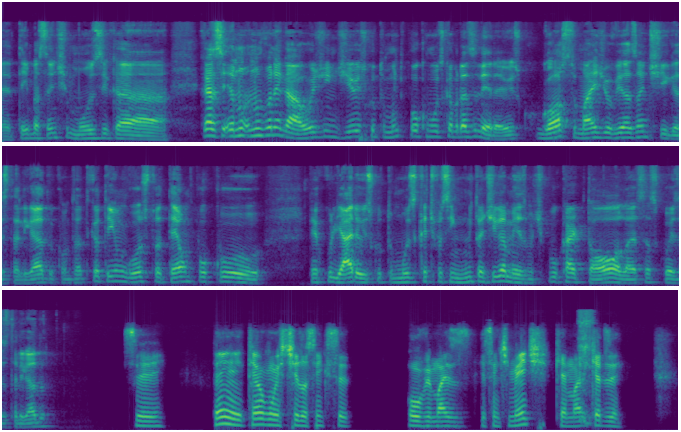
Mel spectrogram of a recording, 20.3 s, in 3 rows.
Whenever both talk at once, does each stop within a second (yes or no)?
yes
